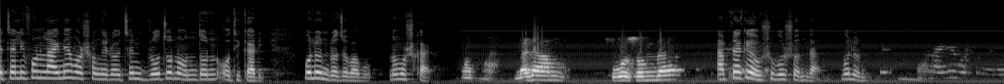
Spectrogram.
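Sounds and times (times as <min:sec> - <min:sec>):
electrical hum and buzz: 0:00.3 - 0:10.0
thin high whine: 0:04.6 - 0:10.0
speech over telephone line: 0:04.7 - 0:10.0.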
